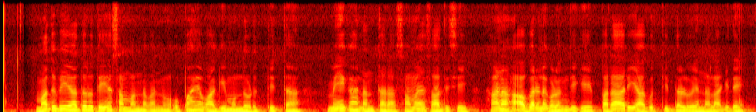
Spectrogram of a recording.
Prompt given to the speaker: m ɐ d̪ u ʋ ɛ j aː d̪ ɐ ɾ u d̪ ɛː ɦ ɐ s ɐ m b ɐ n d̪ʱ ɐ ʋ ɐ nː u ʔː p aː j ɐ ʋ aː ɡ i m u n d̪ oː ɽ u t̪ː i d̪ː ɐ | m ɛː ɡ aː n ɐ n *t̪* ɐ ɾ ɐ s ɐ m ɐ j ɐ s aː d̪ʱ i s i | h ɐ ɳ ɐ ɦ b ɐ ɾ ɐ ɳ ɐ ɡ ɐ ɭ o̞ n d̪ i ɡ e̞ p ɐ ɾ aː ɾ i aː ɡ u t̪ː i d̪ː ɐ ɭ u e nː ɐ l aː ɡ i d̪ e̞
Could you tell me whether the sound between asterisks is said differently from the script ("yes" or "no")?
no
